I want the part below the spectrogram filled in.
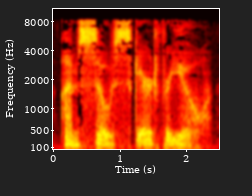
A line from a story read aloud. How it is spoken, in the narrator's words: into my ear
